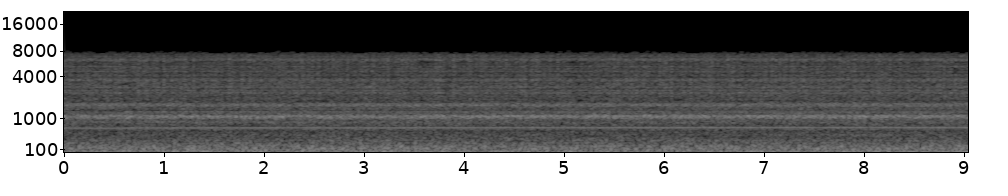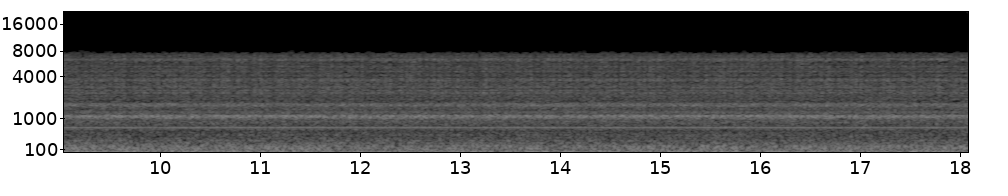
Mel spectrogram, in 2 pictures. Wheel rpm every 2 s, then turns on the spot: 0, 0, 0, 0, 0, 0, 0, 0, 0.
none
